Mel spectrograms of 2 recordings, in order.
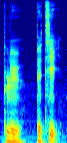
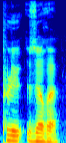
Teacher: with comparisons, the S is silent before a consonant, regardless of the meaning of the word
